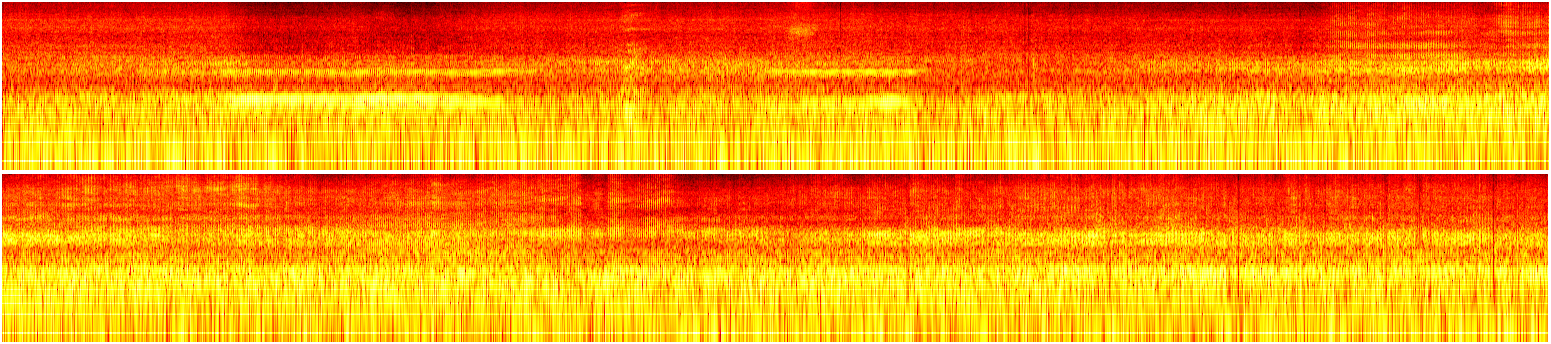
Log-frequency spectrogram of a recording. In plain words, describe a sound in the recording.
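Wind rushes and buffets loudly past.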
